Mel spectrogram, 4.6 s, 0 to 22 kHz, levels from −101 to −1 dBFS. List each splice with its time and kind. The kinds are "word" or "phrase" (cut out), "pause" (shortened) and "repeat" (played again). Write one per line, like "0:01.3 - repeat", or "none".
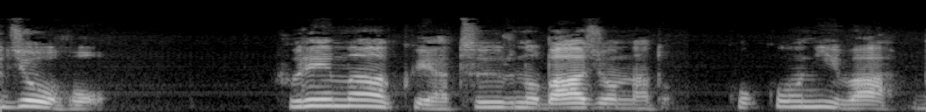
0:03.4 - pause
